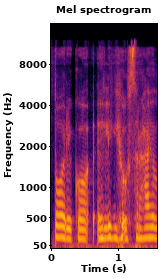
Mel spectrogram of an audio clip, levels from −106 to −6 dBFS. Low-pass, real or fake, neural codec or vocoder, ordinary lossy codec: 10.8 kHz; real; none; Opus, 32 kbps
